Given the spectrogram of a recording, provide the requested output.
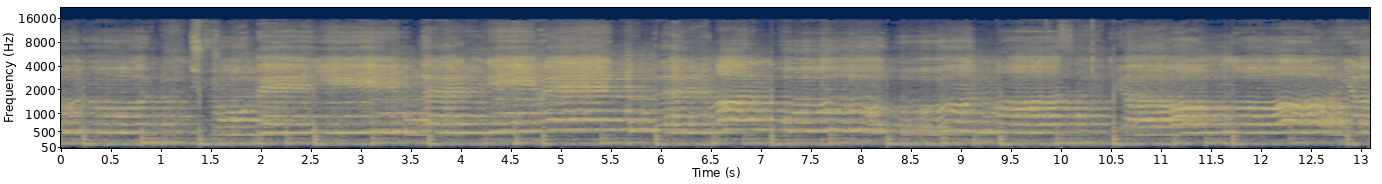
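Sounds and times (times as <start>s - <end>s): boys chanting in unison: 0.0s - 13.0s
held drone note: 0.0s - 13.0s.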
